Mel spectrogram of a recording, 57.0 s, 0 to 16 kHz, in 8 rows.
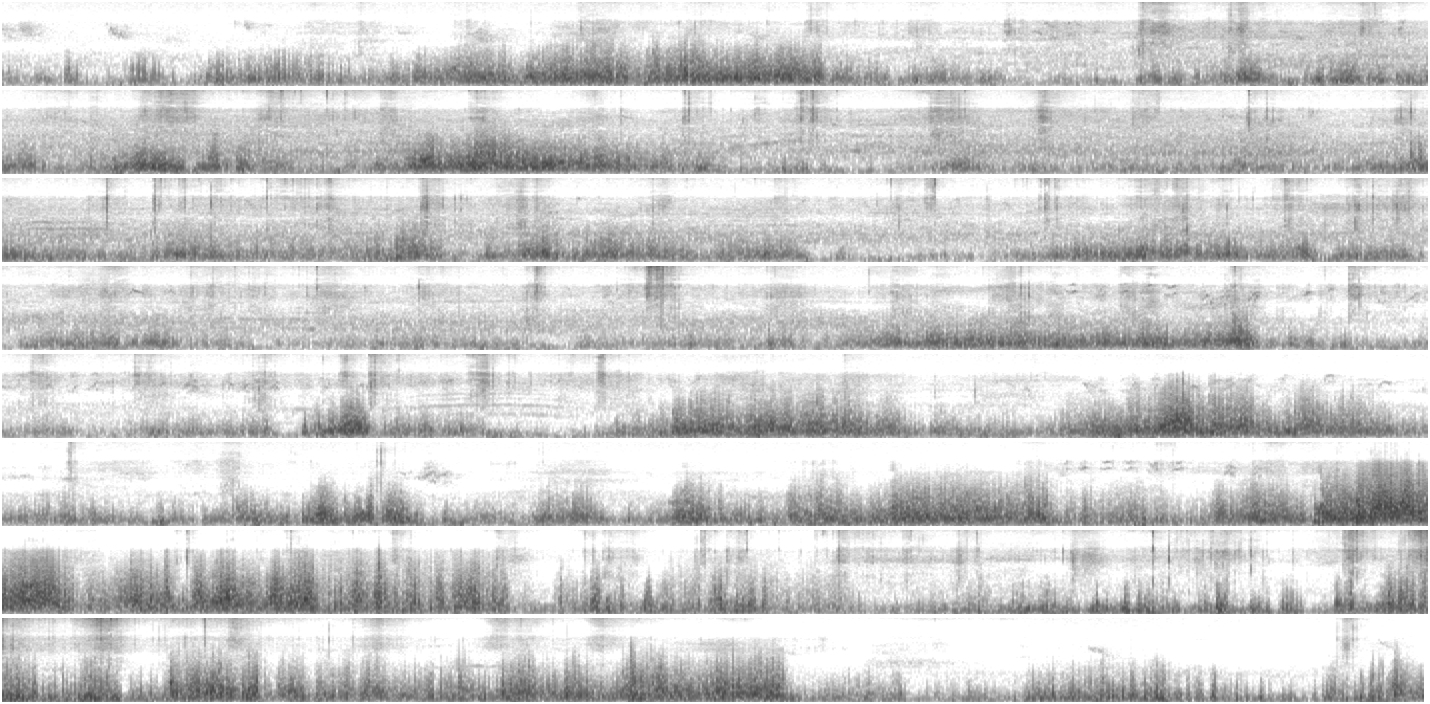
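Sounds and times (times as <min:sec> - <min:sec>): footsteps on stony dirt track: 0:01.7 - 0:33.0, 0:43.6 - 0:53.0.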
